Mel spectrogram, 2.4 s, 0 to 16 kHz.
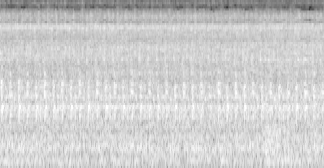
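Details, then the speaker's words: Taxi car, 224,000 km, after timing chain, switch, coil boot, throttle body and front seal work: rough uneven idle with faint irregular tapping knock through the engine clatter; still knocking, chain kit, oil pump and tensioner planned. "Қазір де естіліп тұрған шығар, так деп тұр. Осылай тақылдап дыбыс шығып тұр, енді жүре береміз."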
